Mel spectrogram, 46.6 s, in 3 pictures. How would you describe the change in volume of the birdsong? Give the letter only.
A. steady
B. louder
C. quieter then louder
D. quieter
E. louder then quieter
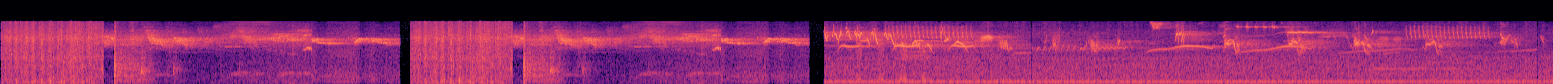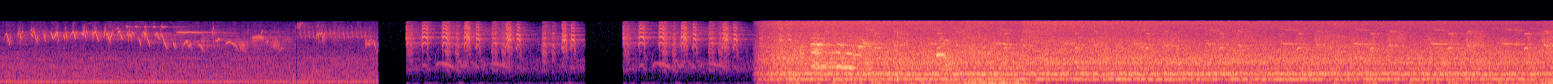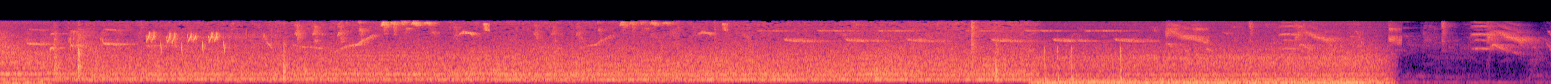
E.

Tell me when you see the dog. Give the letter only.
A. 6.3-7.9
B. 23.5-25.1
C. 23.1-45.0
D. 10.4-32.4
B.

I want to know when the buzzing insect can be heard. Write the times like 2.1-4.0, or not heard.
23.1-45.0.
